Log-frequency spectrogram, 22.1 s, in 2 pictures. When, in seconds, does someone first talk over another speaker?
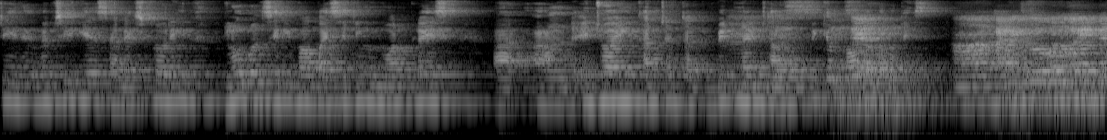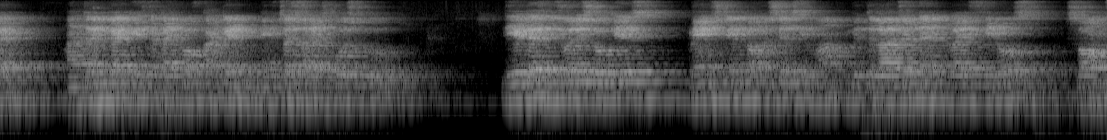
7.2 s

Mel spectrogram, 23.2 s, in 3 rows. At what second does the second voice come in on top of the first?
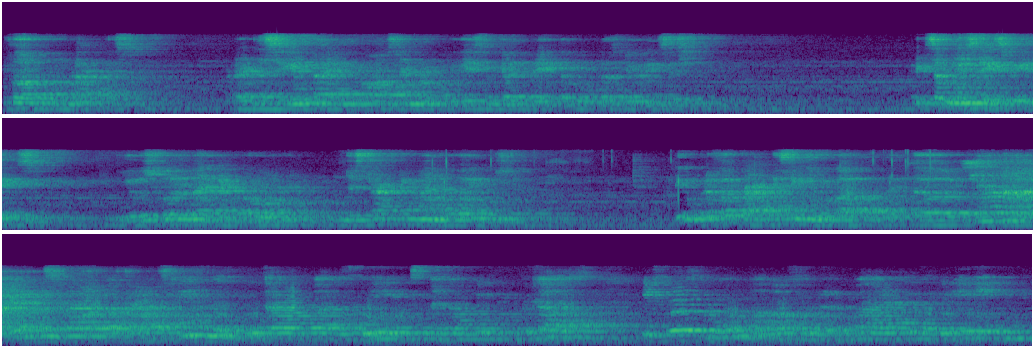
14.9 s

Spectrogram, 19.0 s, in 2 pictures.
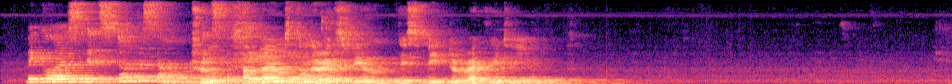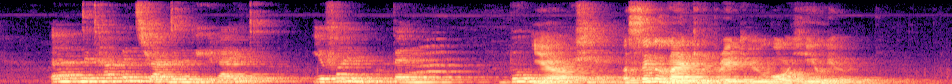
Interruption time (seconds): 2.0 s

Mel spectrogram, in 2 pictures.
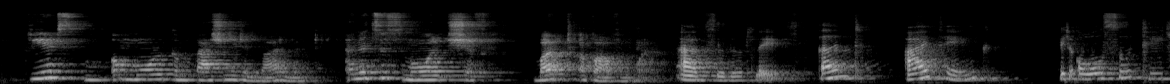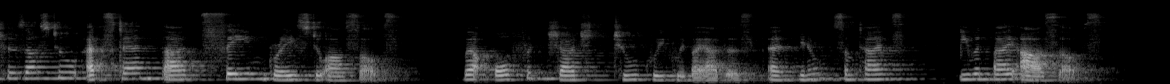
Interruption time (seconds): none

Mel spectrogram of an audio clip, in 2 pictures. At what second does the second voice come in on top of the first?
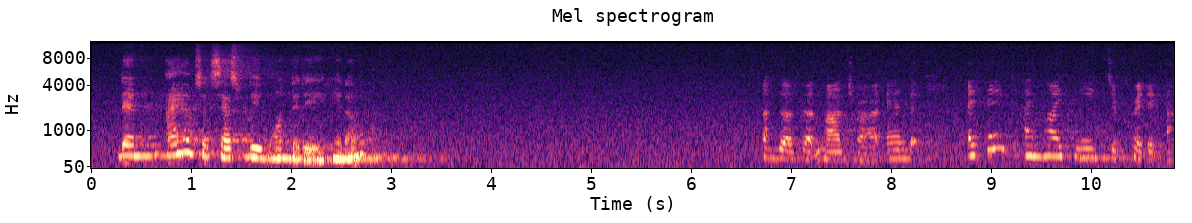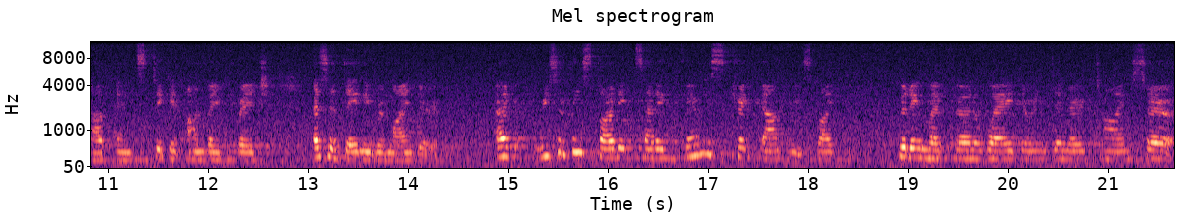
none

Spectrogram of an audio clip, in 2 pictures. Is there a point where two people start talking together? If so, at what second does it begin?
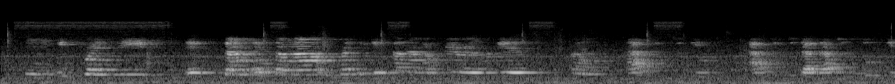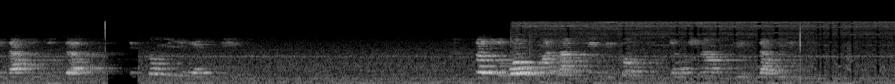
none

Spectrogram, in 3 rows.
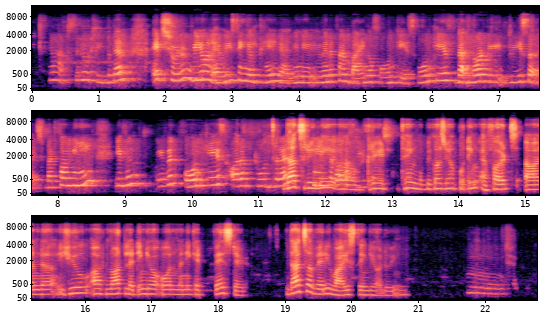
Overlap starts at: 11.2 s

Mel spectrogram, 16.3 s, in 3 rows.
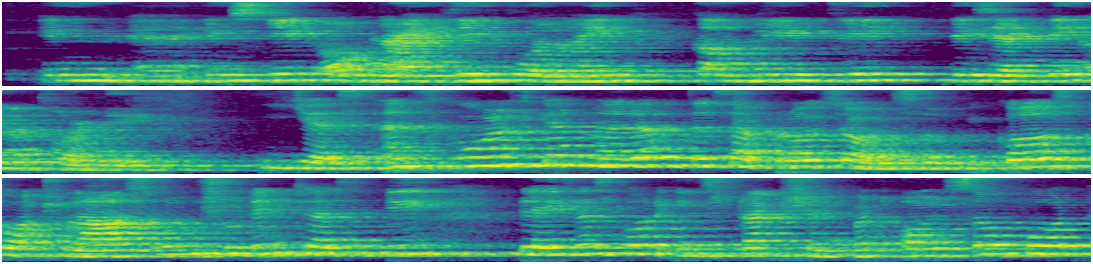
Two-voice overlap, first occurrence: none

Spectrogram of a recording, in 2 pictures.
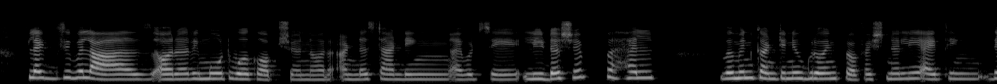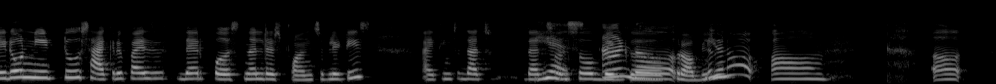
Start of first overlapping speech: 15.3 s

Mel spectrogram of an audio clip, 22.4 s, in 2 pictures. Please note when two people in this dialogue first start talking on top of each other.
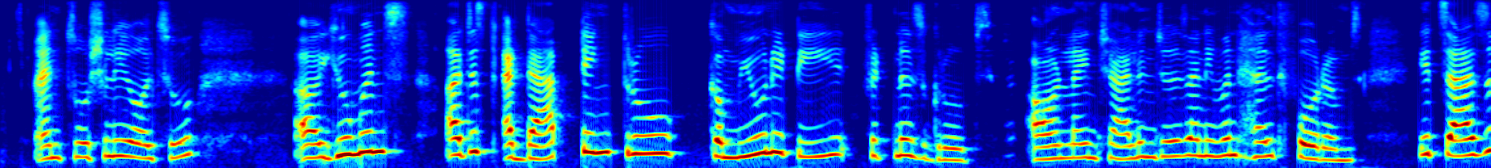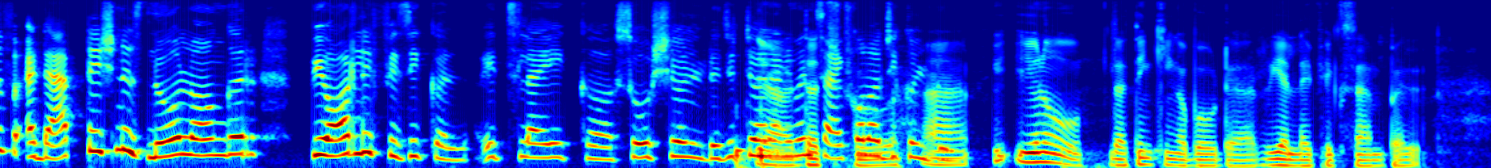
16.7 s

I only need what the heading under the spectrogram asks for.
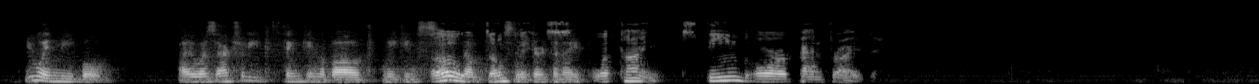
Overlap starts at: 4.3 s

